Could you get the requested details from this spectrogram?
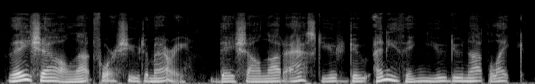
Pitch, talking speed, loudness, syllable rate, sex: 150 Hz, 215 wpm, -18 LUFS, 4.7 syllables/s, male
